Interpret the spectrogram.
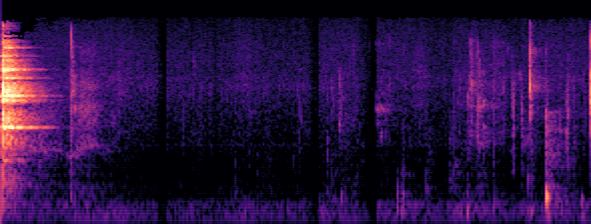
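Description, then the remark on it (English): A bright clink of cans or glasses of Märzen beer in a toast rings out at the start and fades, followed by a quiet pause and then soft sipping and small mouth clicks. “So cheers, you guys, to Mutation.”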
